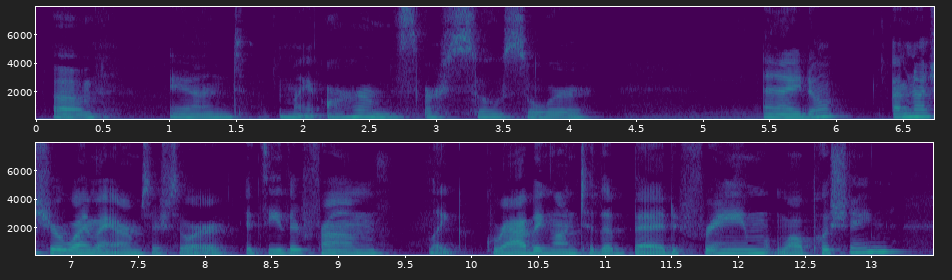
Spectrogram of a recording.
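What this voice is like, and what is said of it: Hoarse voice. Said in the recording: “my voice is hoarse from screaming”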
